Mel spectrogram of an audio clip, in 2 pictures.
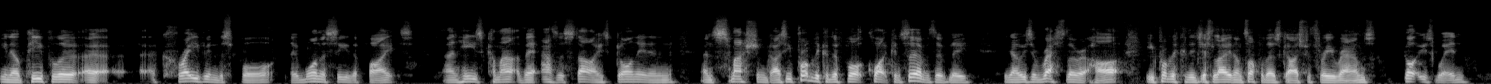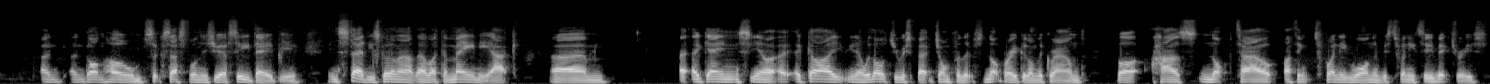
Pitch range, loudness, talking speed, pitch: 105-120 Hz, -18 LUFS, 225 wpm, 110 Hz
